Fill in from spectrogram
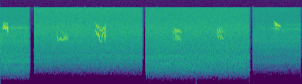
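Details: A compilation of European Pied Flycatcher nocturnal migration flight calls: short, thin, high-pitched notes about one per second, some rising, some falling, over a soft background hiss.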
